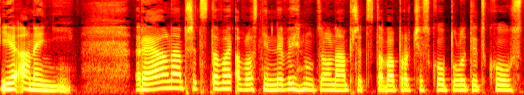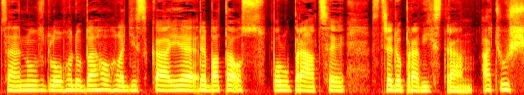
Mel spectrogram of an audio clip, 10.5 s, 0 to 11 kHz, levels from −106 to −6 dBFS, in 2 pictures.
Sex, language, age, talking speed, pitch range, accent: female, Czech, 30-49, 135 wpm, 165-185 Hz, native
